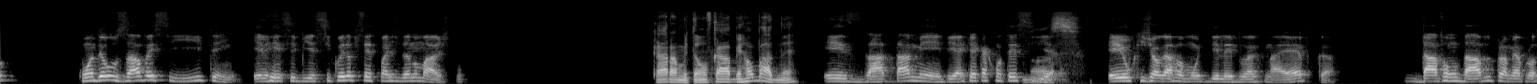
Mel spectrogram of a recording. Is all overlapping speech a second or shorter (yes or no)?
yes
